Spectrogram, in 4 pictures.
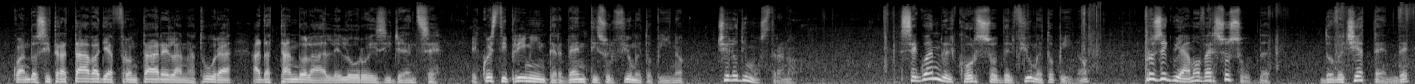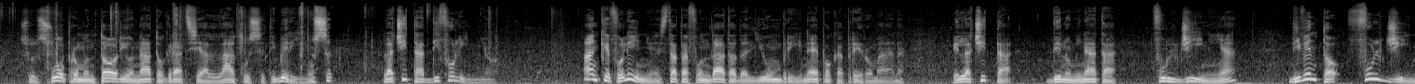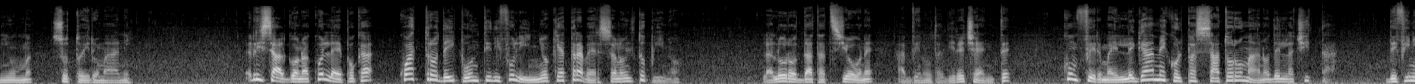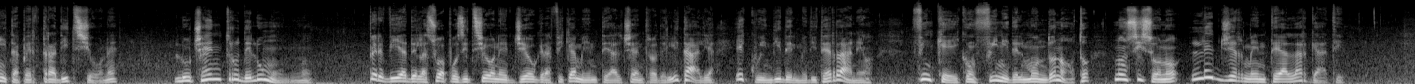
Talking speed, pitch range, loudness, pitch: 125 wpm, 100-150 Hz, -17 LUFS, 115 Hz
